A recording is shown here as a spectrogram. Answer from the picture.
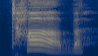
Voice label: "tub", English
